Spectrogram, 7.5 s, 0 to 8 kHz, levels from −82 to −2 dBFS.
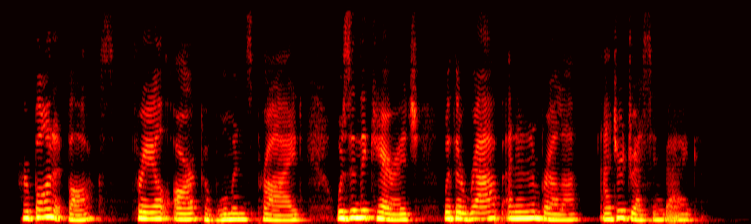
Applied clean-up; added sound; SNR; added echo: none; none; none; reverberation time 0.4 s.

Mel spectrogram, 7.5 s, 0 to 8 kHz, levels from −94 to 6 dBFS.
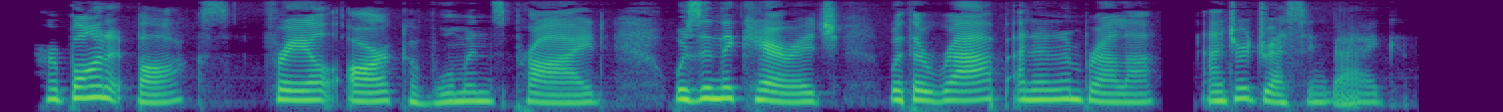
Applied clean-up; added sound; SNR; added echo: none; none; none; none.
